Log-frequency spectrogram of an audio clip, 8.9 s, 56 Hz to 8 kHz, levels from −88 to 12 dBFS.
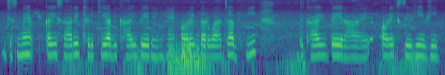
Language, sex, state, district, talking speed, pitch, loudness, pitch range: Hindi, female, Uttar Pradesh, Lalitpur, 135 wpm, 205 Hz, -20 LUFS, 200-220 Hz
